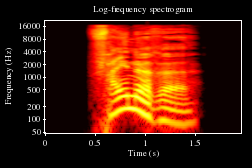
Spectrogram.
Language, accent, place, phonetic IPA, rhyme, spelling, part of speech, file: German, Germany, Berlin, [ˈfaɪ̯nəʁə], -aɪ̯nəʁə, feinere, adjective, De-feinere.ogg
- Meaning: inflection of fein: 1. strong/mixed nominative/accusative feminine singular comparative degree 2. strong nominative/accusative plural comparative degree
